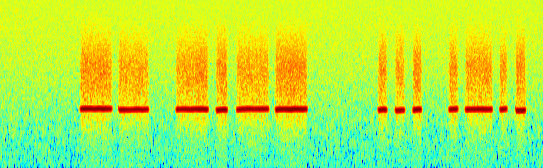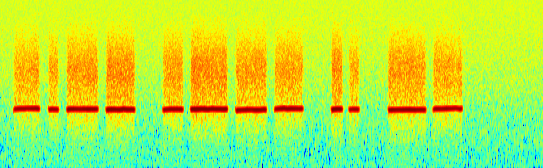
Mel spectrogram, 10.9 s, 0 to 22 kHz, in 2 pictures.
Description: Morse code (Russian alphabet), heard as a whistle, hand-sent with a straight key, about 14 wpm. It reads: МЫ СЛЫШИМ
